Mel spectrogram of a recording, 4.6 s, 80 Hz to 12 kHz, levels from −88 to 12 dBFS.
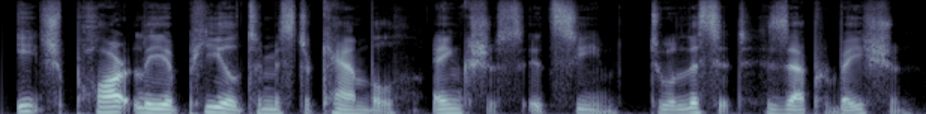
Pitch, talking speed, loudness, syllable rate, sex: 115 Hz, 170 wpm, -22 LUFS, 5.6 syllables/s, male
